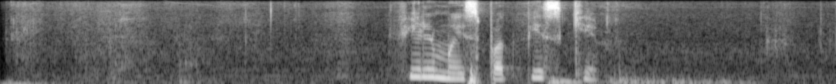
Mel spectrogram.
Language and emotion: Russian, neutral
